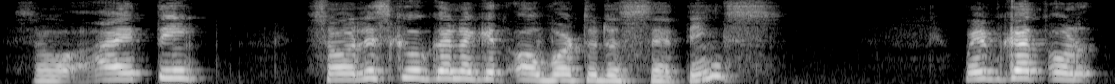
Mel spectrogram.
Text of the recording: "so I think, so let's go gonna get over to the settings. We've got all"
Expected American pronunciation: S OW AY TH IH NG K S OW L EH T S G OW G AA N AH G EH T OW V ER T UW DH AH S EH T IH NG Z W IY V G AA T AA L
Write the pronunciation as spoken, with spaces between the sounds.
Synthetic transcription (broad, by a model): S OW AY T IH NG K S OW L EH T S G OW G AA N AH G EH T OW V ER T UW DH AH S EH T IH NG S W IY V G AA T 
